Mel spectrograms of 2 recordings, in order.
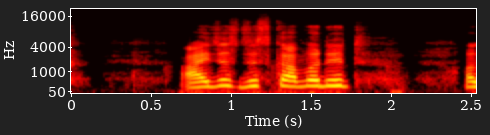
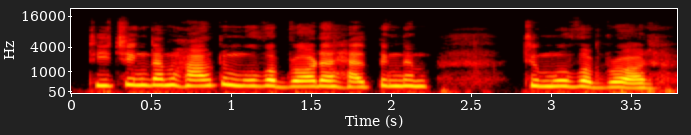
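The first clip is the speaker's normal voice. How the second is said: ordinary talk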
